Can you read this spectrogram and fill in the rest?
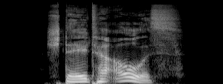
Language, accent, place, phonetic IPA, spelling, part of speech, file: German, Germany, Berlin, [ˌʃtɛltə ˈaʊ̯s], stellte aus, verb, De-stellte aus.ogg
- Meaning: inflection of ausstellen: 1. first/third-person singular preterite 2. first/third-person singular subjunctive II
